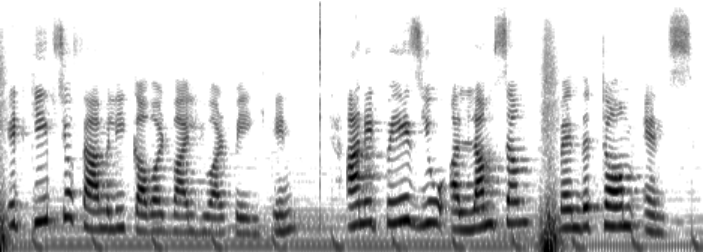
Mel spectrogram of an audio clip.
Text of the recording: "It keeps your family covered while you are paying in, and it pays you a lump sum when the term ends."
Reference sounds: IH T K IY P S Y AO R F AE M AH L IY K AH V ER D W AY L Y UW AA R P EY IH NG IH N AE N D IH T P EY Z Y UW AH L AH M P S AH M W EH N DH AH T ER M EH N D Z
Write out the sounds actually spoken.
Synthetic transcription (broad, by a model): IH T K IY P S Y AO R F AE M AH L IY K AH V ER D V AY L Y UW AA R P EY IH NG IH N AE N D IH T P EY Z Y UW AH L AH M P S AH M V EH N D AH T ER M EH N D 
